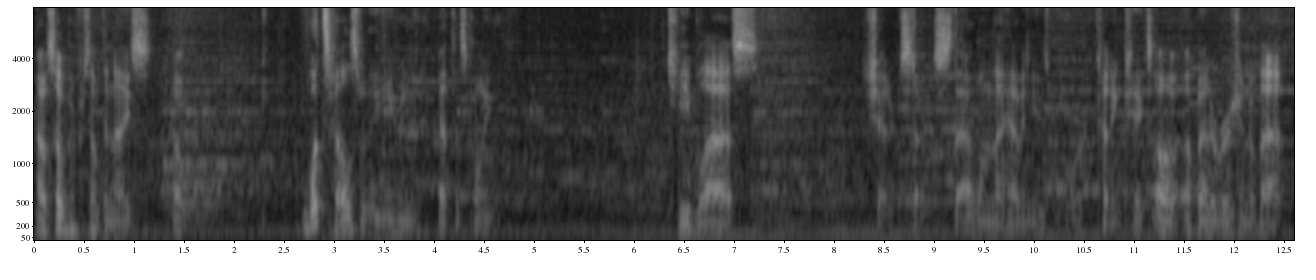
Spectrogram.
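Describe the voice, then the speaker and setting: A man's voice: mid-range voice, fairly even intonation, normal speed, vocal fry, pauses often. Man casually commentating over game music. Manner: thinks aloud in short reactions. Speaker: game streamer. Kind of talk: casual live gameplay commentary. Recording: music behind the voice.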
